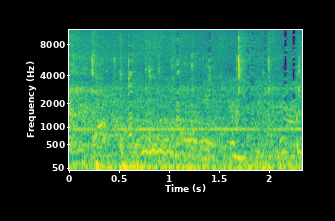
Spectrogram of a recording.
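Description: Outdoor ambience with distant voices and a cooing bird, over a steady high-pitched tone.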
